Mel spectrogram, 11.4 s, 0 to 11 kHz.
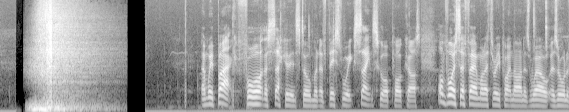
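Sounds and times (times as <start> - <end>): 
loud whoosh transition sound effect: 0.5 - 2.4
speech: 4.0 - 11.3.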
